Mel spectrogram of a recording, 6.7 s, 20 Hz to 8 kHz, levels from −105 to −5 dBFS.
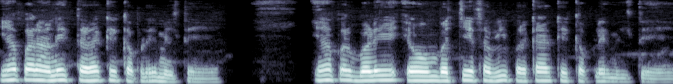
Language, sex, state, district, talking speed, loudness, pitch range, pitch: Hindi, male, Bihar, Saran, 180 wpm, -16 LUFS, 135-170 Hz, 155 Hz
